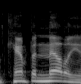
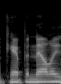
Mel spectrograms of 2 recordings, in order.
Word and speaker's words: Campanile: aome um so so Campanelli is I'm glad you said that so Campanelli is how you say it so that is the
